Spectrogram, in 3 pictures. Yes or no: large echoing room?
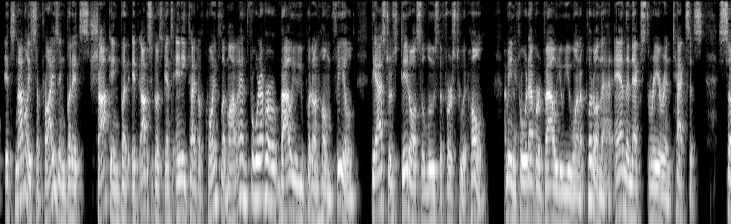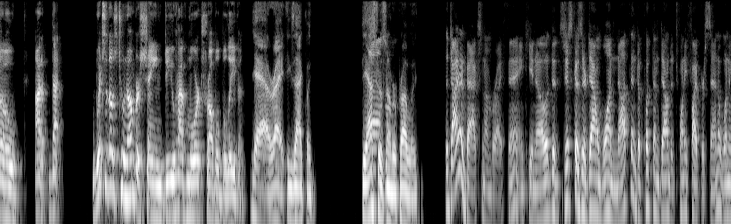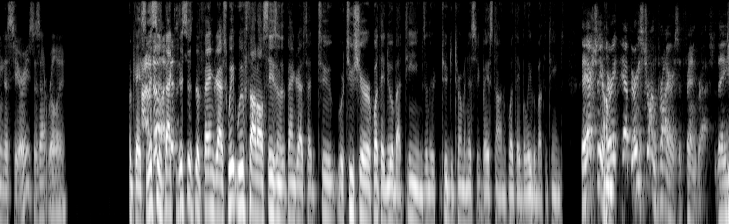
no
